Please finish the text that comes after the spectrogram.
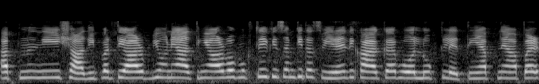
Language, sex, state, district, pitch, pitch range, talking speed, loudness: Urdu, female, Andhra Pradesh, Anantapur, 300 Hz, 290-315 Hz, 255 wpm, -18 LUFS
